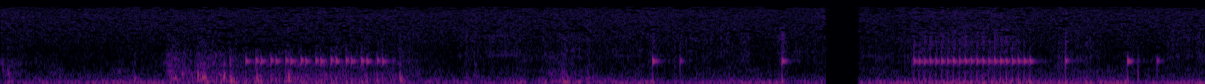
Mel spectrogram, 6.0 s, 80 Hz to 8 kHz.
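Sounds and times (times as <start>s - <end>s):
low hum: 0.0s - 6.0s
steady telephone ringing tone: 1.2s - 2.1s, 4.6s - 5.9s.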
